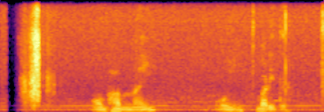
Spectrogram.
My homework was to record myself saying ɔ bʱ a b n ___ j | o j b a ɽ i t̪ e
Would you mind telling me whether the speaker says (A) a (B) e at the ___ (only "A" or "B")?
A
